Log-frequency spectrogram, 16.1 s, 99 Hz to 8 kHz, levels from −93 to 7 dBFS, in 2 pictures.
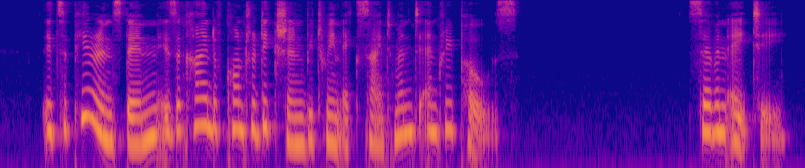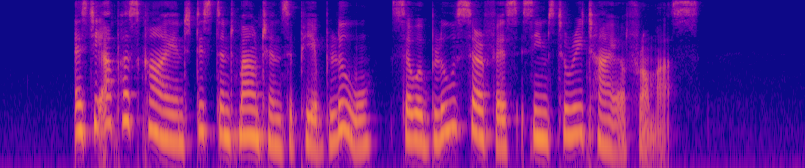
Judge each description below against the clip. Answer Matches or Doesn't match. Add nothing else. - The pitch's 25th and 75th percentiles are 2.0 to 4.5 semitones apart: Doesn't match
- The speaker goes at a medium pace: Doesn't match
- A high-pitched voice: Matches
